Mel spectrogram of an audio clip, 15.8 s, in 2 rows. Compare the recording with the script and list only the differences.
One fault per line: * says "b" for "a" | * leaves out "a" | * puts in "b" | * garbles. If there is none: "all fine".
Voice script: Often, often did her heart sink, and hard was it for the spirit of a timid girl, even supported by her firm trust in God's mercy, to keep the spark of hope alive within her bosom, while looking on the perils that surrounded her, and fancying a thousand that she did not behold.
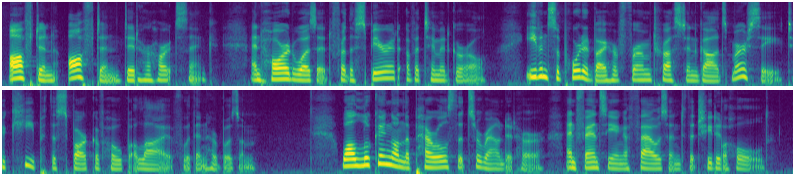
* leaves out "not"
